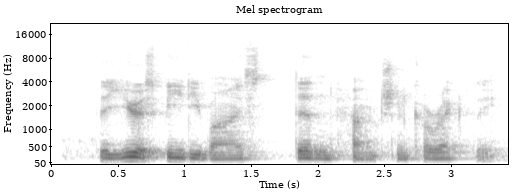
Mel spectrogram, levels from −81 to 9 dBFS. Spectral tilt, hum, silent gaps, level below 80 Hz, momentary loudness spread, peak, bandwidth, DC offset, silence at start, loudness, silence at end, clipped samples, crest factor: -6.5 dB/octave; none; none; -82 dBFS; 13 LU; -20 dBFS; 15.5 kHz; under 0.1%; 0.35 s; -38 LUFS; 0.05 s; under 0.1%; 20 dB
